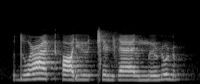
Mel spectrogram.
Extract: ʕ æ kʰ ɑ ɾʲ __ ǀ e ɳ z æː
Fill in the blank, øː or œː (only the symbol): øː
